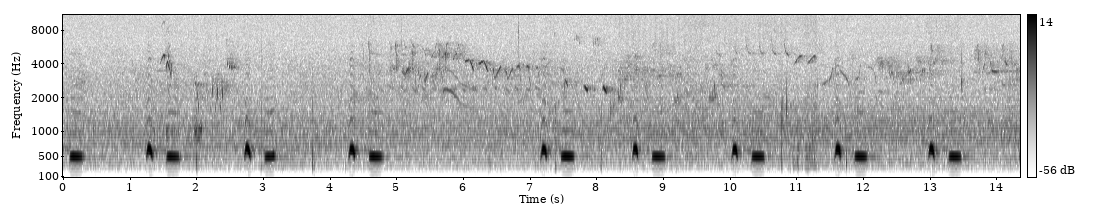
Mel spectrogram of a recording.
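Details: Common Cuckoo (Cuculus canorus) calling in the wild, a long series of about nine descending 'cu-coo' pairs with a brief pause midway, steady and resonant over a quiet background of distant birdsong.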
